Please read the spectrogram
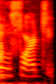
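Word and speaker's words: Ilfort: It was Ilford, right? – Yeah. – Ilford, yeah. Because that wasn't how I was going to pronounce it when I first saw how it was spelled.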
